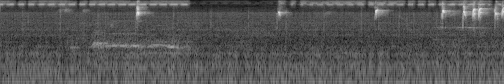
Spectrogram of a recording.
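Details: Sunbird (kolibri ninja) recorded at Bakalan, uttering isolated thin, very high chirps, spaced irregularly then bunching into a rapid cluster near the end, with a faint distant rooster and low background hum.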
